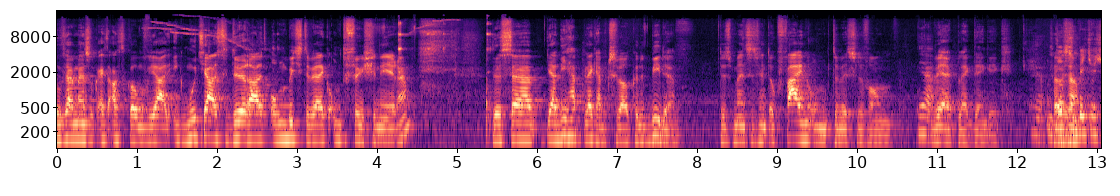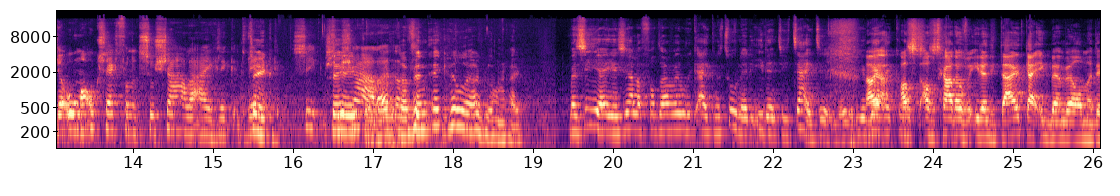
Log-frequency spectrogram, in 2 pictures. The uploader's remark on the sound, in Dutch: Deze keer is het keukentafelgesprek opgenomen in Lunchroom Juuts. Dit heerlijk knusse restaurantje vindt je op terrein Sectie C aan de Daalakkersweg in Eindhoven.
